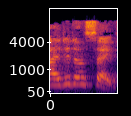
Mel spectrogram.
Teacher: t falls out when we say fast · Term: Elision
